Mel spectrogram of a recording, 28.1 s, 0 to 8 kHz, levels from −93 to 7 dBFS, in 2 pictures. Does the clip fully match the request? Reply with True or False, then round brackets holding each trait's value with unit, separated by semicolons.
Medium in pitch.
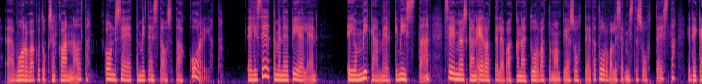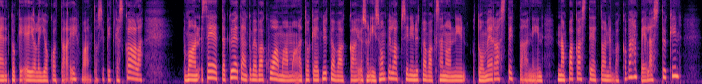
True (160 Hz)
